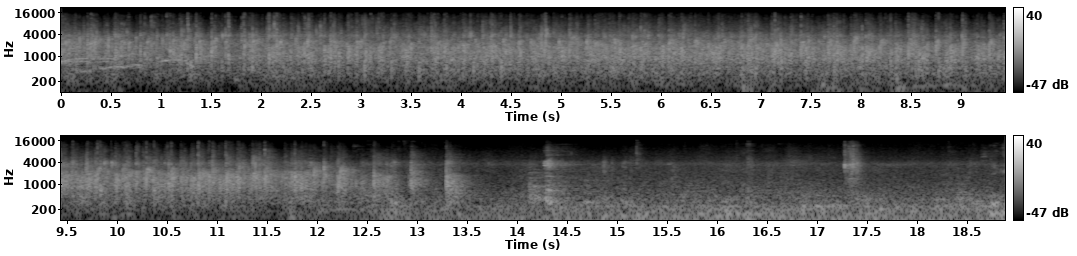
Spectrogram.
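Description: An awards-banquet audience applauds a restaurateur-of-the-year winner with sustained, dense clapping for over twelve seconds, then the applause thins into scattered claps and a few louder isolated hits.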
